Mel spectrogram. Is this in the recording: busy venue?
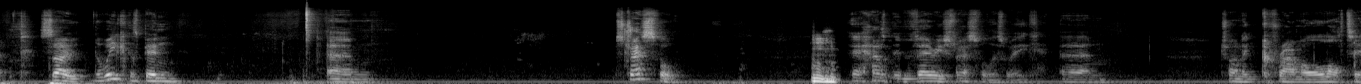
no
